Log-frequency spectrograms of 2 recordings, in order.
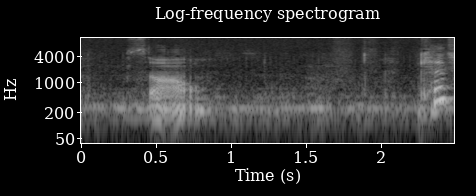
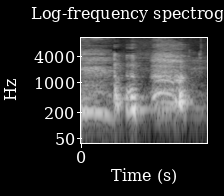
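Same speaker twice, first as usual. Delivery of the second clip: high giggle; 13 semitones higher than usual. Real, not acted. After disgusting burp.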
